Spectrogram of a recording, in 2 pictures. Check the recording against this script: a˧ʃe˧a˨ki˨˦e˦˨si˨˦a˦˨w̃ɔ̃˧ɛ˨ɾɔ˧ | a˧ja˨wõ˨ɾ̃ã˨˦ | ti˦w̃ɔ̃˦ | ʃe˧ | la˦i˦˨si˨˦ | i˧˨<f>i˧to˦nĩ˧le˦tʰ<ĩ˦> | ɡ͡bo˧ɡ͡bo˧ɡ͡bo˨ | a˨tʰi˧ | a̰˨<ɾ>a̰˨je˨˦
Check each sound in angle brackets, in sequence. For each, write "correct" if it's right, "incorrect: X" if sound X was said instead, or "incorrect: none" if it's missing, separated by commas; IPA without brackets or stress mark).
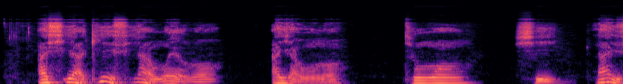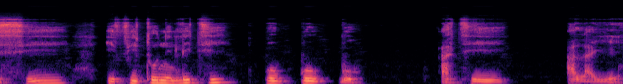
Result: correct, incorrect: i˦, incorrect: l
